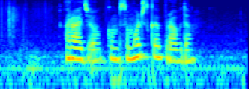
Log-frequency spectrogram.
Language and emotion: Russian, neutral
